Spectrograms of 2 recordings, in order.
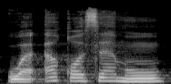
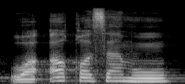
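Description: First: The glottal stop is light and thin-sounding. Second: The glottal stop is heavy and thick-sounding. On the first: The speaker calls it right. "اقرأها صحيحا هكذا" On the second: The speaker calls it wrong. "أن تفخم الهمزة التي قبل القاف، أي أن تقول وأقسموا، وهذا خطأ شائع"

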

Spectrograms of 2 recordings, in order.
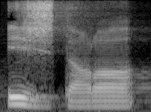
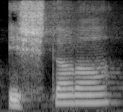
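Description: First: The middle consonant is a voiced j. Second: The middle consonant is a spread, hissing sh. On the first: The speaker calls it wrong. "يقال اجترى" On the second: The speaker calls it right. "فبدل أن يقال اشترى"

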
